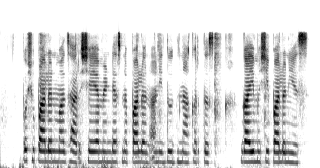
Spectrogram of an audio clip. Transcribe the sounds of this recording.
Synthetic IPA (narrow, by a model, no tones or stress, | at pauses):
pəɕupalənmad͡zʱaɾɕejameɳɖjasnəpaləna̰ɽ̃id̪uːd̪ʱnakəɾt̪əsɡajməɕiːpalənjes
